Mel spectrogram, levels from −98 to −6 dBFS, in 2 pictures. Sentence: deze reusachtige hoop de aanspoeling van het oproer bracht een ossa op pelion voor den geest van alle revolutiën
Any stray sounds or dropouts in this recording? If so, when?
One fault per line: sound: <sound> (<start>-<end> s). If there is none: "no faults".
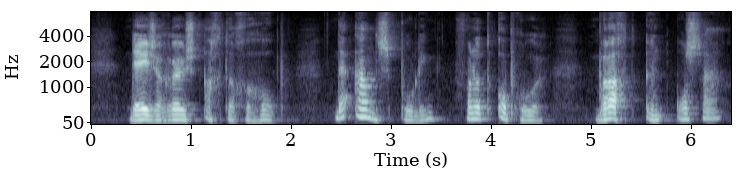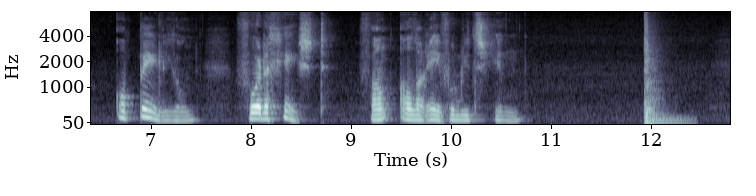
sound: thud (11.9-12.5 s)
